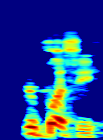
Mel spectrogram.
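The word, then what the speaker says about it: Du Plessis: And Strickland lost the fight to how do you say it? Duplessis? – Duplessis, yeah, he got Duplessis. – It. – Duplessis, okay. All right, Mike was trying to convince me it was Duplessis.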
